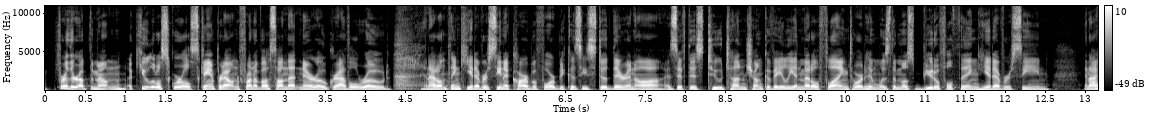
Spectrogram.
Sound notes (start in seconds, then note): 4.4 sigh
